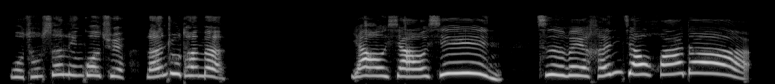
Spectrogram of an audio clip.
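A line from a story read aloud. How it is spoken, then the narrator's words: Shouting. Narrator (Chinese): 贝里奥喊道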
